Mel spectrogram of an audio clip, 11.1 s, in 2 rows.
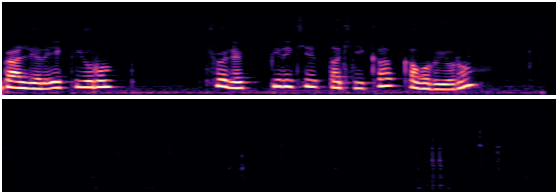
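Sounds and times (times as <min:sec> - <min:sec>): food sizzling in a pan: 0:00.0 - 0:11.0
wooden spoon clicking on pan: 0:09.7 - 0:10.6.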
